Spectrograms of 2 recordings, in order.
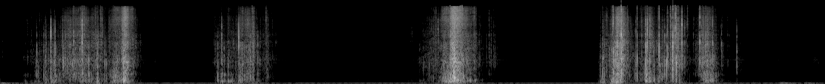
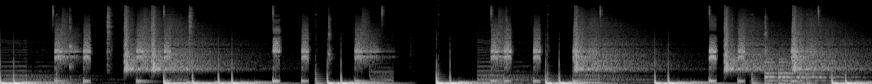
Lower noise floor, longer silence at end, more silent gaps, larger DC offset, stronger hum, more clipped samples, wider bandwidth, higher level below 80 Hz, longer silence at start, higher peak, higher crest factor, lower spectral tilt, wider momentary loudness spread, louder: first, -62 dBFS vs -44 dBFS; first, 0.4 s vs 0 s; neither; neither; neither; neither; about the same, 17 kHz vs 16.5 kHz; second, -52 dBFS vs -22 dBFS; first, 0.35 s vs 0 s; first, 0 dBFS vs -6 dBFS; first, 30 dB vs 14 dB; second, -1.5 dB/octave vs -4.5 dB/octave; first, 23 LU vs 7 LU; about the same, -24 LUFS vs -24 LUFS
